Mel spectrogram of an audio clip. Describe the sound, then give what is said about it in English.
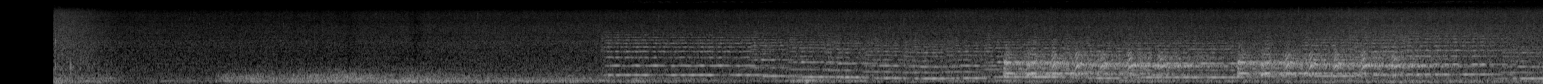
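A steady hiss of heavy rain with a low rumble of thunder early on, joined midway by eerie, wavering tones that rise and fall over the downpour. “Daisy is out there, Grandfather, in the storm.”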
